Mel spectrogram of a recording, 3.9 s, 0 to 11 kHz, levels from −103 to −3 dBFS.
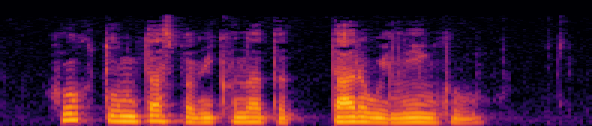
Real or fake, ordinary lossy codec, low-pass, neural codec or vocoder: real; MP3, 64 kbps; 7.2 kHz; none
